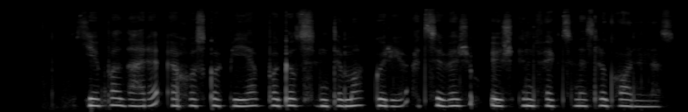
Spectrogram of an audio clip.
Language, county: Lithuanian, Vilnius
